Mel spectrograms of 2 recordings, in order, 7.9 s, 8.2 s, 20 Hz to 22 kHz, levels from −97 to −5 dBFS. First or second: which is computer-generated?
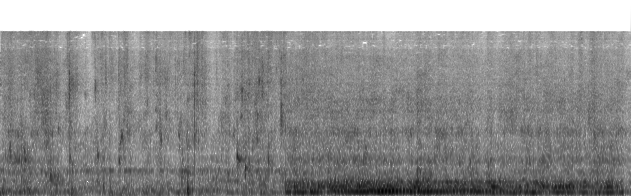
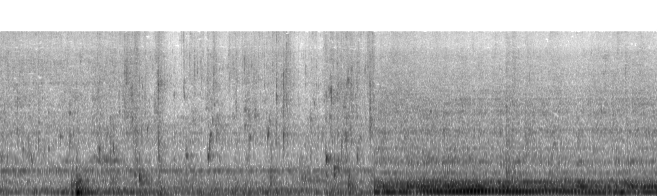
first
